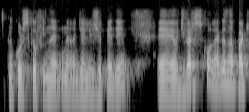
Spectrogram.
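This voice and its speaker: A man's dark, mellow tone carries ordinary pitch variation against a quiet background. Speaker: data protection officer. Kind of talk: panel discussion. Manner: fast; halting, many fillers.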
